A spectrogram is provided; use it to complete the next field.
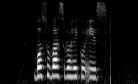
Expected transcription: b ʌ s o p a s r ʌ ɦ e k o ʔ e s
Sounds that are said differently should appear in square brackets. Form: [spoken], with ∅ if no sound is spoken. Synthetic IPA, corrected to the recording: b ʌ s o [b] a s r ʌ ɦ e k o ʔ e s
